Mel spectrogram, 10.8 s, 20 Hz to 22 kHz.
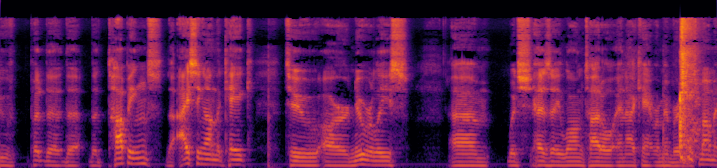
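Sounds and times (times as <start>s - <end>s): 
speech: 0.2s - 6.2s, 6.8s - 10.7s
loud sharp sneeze: 10.2s - 10.6s.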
